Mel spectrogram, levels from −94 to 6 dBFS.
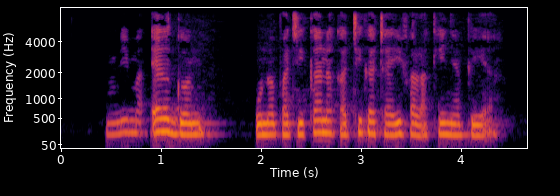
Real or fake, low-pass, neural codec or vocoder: real; 7.2 kHz; none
